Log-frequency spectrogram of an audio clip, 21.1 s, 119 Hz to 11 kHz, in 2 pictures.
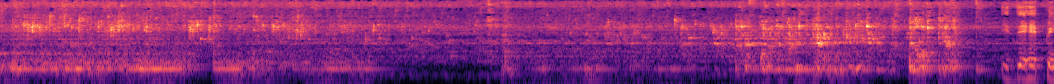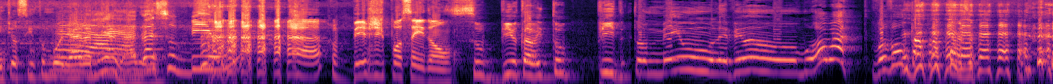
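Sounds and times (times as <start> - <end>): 
toilet flushing: 0.0 - 14.8
speech: 10.2 - 21.0
laughter: 12.4 - 14.5, 19.5 - 21.0.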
